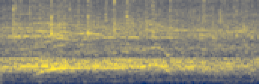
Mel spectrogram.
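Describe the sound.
Concert crowd cheering in Madrid: a loud, sustained roar of many voices with scattered whoops and some clapping, steady throughout.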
